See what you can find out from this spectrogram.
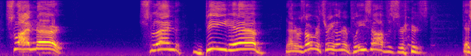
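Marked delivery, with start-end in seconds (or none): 0.1-4.0 loud, high commander's shout; outraged commander. Acted. Commander responding to the professor's warning, mock outrage. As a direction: shout it like a commander giving orders. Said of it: "Commander responded".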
